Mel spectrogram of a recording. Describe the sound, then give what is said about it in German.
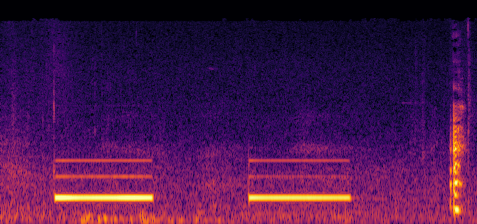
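Two steady, sustained ringback tones of a call to a mobile phone, each lasting about a second with a pause between, heard through a phone line, followed by a brief clatter at the end. “Jetzt höre ich es klingeln.”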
